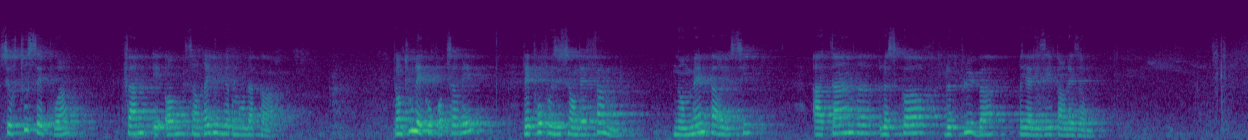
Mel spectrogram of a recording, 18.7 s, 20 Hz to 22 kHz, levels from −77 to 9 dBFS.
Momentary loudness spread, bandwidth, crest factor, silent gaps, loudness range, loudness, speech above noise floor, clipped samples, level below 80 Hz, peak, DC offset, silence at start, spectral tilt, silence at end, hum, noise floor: 20 LU; 16.5 kHz; 20 dB; none; 6 LU; -26 LUFS; 25 dB; under 0.1%; -56 dBFS; -6 dBFS; under 0.1%; 0 s; -7 dB/octave; 0 s; none; -49 dBFS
